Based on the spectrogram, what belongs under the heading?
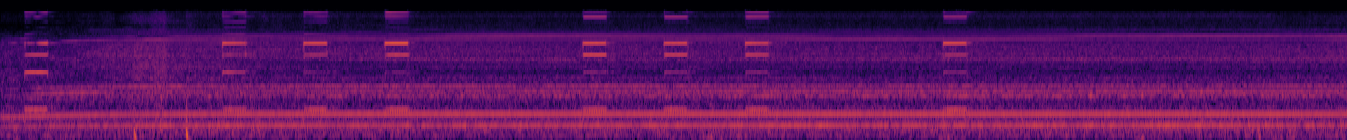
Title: Fujitsu Siemens Beeps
